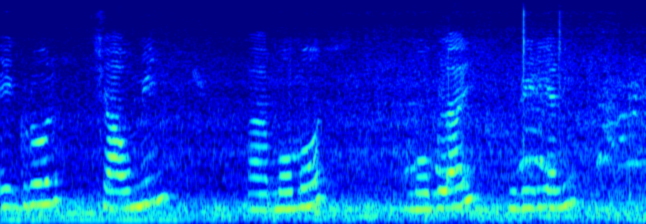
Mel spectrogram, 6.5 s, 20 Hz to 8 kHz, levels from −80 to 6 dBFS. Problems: constant background noise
